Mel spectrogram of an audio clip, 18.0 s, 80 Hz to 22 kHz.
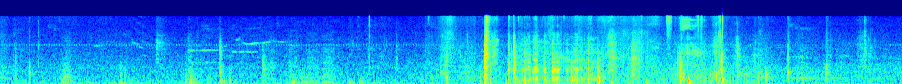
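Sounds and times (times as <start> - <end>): faint metal squeak: 3.8 - 6.0.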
